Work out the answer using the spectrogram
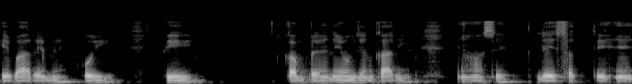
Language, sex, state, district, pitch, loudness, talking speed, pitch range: Hindi, male, Bihar, Supaul, 90 Hz, -24 LUFS, 125 wpm, 85-100 Hz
